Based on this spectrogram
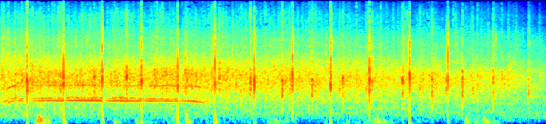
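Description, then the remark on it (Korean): Audience applause fills the whole clip, a dense patter of many hands clapping with sharp, irregular claps popping out, steady in loudness throughout. A brief faint tone sounds early on. “그런 의미에서 박수 한번 더 쳐주면 되는 거지.”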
